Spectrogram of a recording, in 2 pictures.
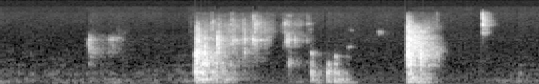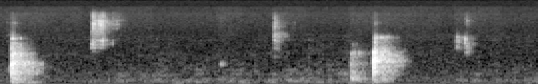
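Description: Ingredients and utensils being handled while cooking: about seven short, squishy rustles and light knocks, the longest about a second in.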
